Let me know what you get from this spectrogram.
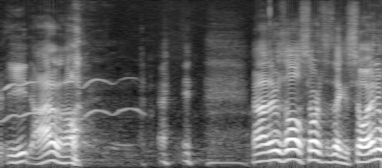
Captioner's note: both laughing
